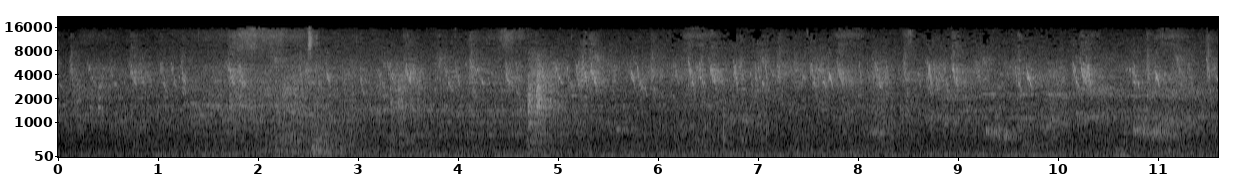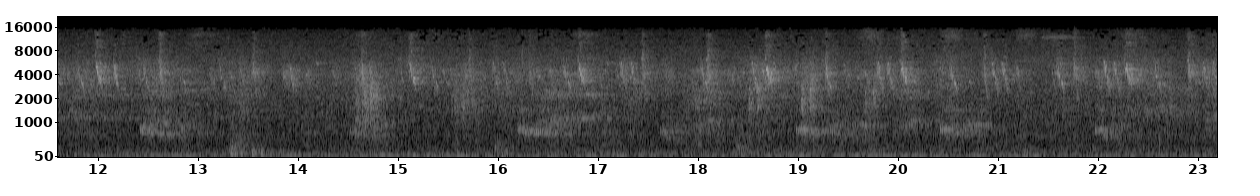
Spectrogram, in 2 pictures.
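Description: Outdoor bird chorus: many small birds chirping, with a short mid-pitched call repeating about once a second through the second half, over a steady low rumble.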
